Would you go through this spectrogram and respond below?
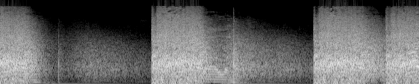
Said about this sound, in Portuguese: Atenção, ei, você tá ouvindo, é tiroteio registrado numa comunidade de João Pessoa.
